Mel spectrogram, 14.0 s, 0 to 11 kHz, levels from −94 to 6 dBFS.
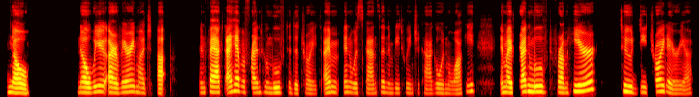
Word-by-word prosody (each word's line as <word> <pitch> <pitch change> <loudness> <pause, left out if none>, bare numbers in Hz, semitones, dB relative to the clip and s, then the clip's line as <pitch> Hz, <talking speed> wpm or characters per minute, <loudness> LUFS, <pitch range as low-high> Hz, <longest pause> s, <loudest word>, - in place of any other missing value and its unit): No. 160 -5 +4 1.0
No, 175 -1 +4
we 190 +3 0
are 170 -2 +5
very 180 +4 0
much 165 -3 -9
up. 150 0 +1 0.7
In 165 - -11
fact, 180 0 +5
I - - +6
have 215 -1 +2
a 180 - -8
friend 170 0 -4
who 170 -1 -13
moved 165 +1 -4
to 165 - -15
Detroit. 145 -2 -13
I'm 175 +2 -2
in 180 -1 -8
Wisconsin, 160 +2 -10
in 155 - -15
between 155 0 -16
Chicago 145 +1 -13
and 145 0 -14
Milwaukee, 145 +11 -9 0.5
and 170 - -3
my 170 -1 +6
friend 200 +2 +5
moved 195 -2 0
from 170 -2 -2
here 215 - +3 0.5
to 205 -4 0
Detroit 180 +5 -4
area, 140 -3 -8
170 Hz, 145 wpm, -23 LUFS, 155-185 Hz, 1.0 s, I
